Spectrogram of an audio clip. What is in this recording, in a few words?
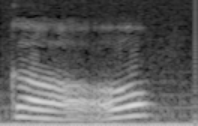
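"gou" third tone, chinese, voice pinyin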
